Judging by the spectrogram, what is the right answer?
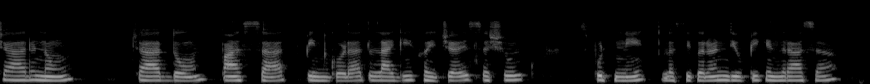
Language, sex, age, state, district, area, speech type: Goan Konkani, female, 18-30, Goa, Ponda, rural, read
